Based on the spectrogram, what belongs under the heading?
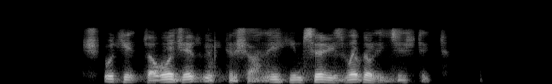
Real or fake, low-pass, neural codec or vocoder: fake; 5.4 kHz; codec, 16 kHz, 0.5 kbps, FreqCodec, larger model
